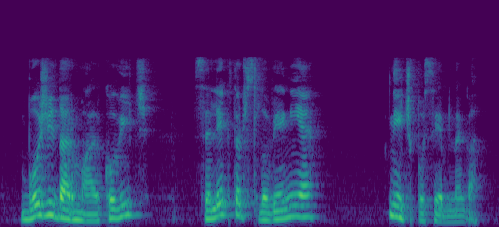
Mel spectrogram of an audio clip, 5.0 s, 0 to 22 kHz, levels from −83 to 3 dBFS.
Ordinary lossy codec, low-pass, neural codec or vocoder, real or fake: none; none; none; real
